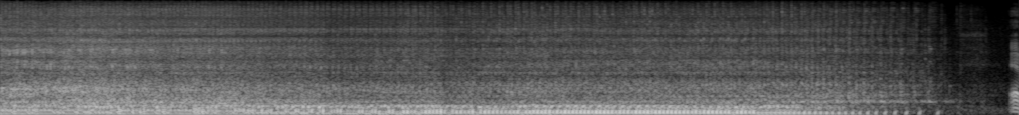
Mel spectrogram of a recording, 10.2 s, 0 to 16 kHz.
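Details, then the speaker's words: Craftsman mower with Briggs opposed-twin engine and 4-screw Nikki carb, low-side jet cleaned, running fairly steady with gentle rise and fall in speed then shut off; mild surging remaining, owner attributes it to spark plug gap. "I'm not having any issues at all with it surging as you can hear that most of the surging is coming from actually the way that I got the plugs gap"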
